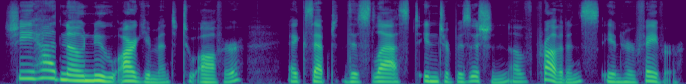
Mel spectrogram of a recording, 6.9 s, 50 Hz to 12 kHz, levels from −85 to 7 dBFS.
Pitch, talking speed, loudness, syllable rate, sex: 175 Hz, 130 wpm, -21 LUFS, 4.6 syllables/s, female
